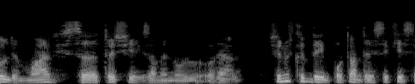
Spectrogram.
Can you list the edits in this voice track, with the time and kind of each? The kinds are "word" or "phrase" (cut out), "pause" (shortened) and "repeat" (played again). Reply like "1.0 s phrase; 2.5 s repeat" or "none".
2.6 s pause; 2.9 s word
